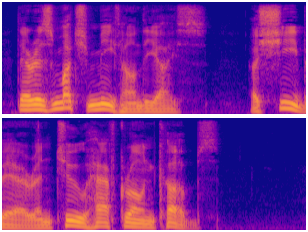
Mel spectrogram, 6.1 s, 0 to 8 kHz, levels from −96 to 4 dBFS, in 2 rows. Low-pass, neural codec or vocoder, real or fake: 7.2 kHz; none; real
